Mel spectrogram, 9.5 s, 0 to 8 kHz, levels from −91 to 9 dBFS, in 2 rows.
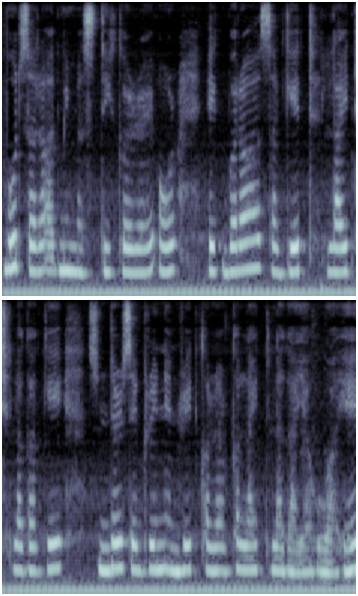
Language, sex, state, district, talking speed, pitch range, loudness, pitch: Hindi, female, Arunachal Pradesh, Papum Pare, 160 wpm, 245-260 Hz, -16 LUFS, 255 Hz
